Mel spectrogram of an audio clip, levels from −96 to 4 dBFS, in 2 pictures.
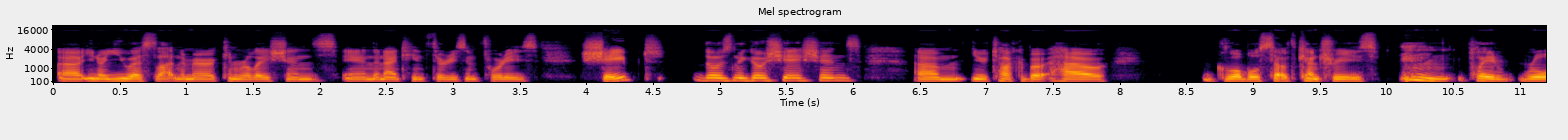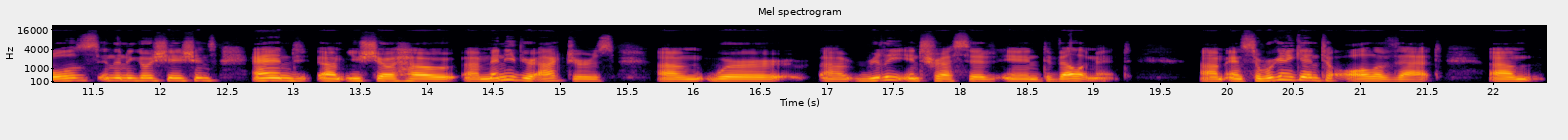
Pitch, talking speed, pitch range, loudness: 140 Hz, 155 wpm, 130-170 Hz, -20 LUFS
